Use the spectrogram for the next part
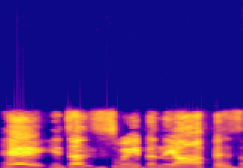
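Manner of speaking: casually rope the janitor into voice work; offhand studio boss. Acted. Acting out a casual dubbing hire.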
